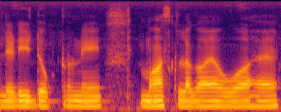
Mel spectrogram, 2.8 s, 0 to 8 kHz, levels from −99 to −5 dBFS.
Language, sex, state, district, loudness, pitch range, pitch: Hindi, male, Uttar Pradesh, Shamli, -20 LUFS, 100-105 Hz, 105 Hz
